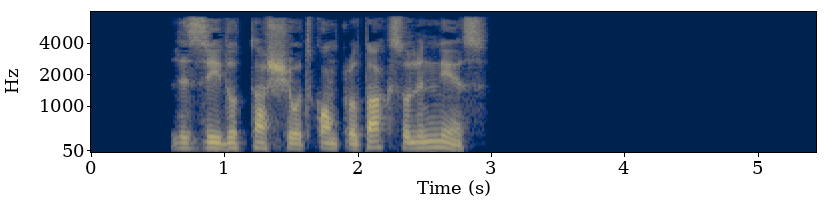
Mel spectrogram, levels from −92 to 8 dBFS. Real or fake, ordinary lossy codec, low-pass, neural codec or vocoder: fake; MP3, 48 kbps; 7.2 kHz; codec, 16 kHz, 2 kbps, X-Codec, HuBERT features, trained on LibriSpeech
